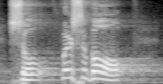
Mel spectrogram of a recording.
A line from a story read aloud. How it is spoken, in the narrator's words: they shouted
